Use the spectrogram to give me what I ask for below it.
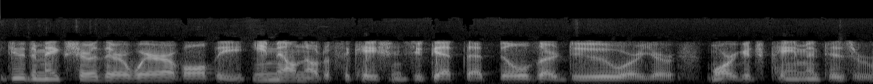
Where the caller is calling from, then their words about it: Brighton, New York, United States; I'm calling from Brighton.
